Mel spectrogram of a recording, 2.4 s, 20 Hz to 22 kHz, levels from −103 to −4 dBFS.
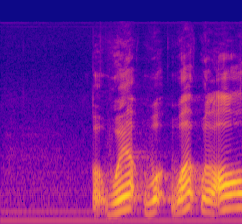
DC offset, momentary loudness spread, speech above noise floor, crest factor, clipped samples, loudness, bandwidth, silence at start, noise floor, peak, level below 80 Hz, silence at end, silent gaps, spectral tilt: under 0.1%; 11 LU; 36 dB; 16 dB; under 0.1%; -22 LUFS; 12 kHz; 0.9 s; -56 dBFS; -6 dBFS; -58 dBFS; 0 s; none; -5.5 dB/octave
